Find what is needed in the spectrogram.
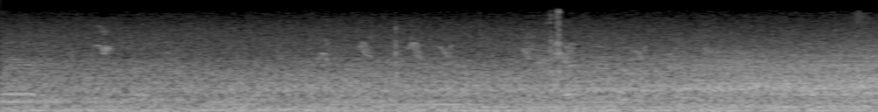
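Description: Outdoor background: a steady low rumble with a few faint, short bird chirps scattered through it.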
